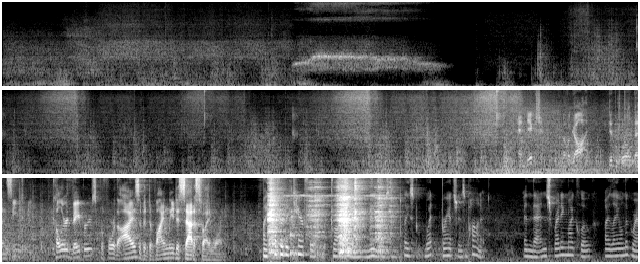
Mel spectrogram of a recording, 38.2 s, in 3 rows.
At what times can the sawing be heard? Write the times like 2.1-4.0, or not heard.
30.7-33.2.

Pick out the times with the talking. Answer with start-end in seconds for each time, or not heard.
23.0-29.9, 30.6-38.1.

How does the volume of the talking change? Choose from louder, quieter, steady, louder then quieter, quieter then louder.
louder then quieter.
